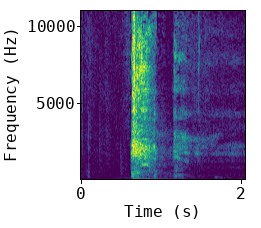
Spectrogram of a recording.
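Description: A person coughing: one sudden loud cough about half a second in, followed by a smaller second cough.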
